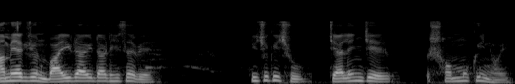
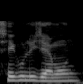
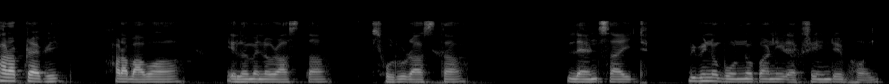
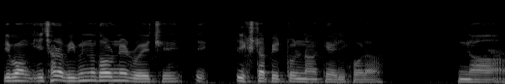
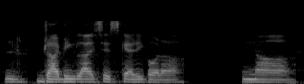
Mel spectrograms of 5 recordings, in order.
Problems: background sounds at intervals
